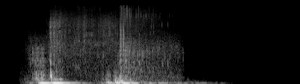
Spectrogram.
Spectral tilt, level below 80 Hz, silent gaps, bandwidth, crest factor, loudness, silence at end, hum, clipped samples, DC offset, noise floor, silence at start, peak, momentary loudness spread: -6.5 dB/octave; -20 dBFS; none; 11.5 kHz; 18 dB; -19 LUFS; 1.3 s; none; under 0.1%; under 0.1%; under -90 dBFS; 0.3 s; -2 dBFS; 22 LU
